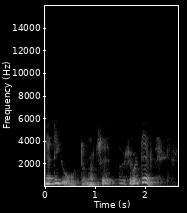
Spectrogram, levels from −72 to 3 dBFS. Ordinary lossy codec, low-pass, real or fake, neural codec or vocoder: none; 14.4 kHz; real; none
